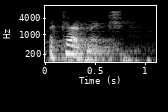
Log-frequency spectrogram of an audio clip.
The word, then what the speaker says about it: academic: Stress is on the second, but here stress changes to the third, academic.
